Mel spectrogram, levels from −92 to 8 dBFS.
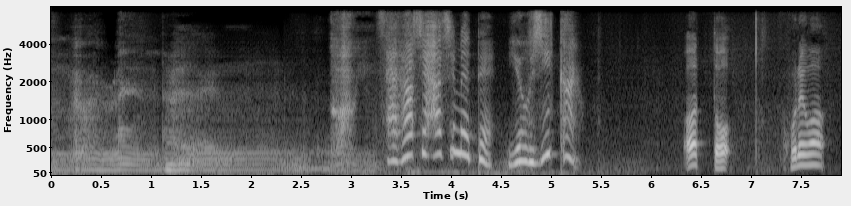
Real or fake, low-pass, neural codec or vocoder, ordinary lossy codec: fake; 7.2 kHz; codec, 16 kHz, 1 kbps, X-Codec, WavLM features, trained on Multilingual LibriSpeech; none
